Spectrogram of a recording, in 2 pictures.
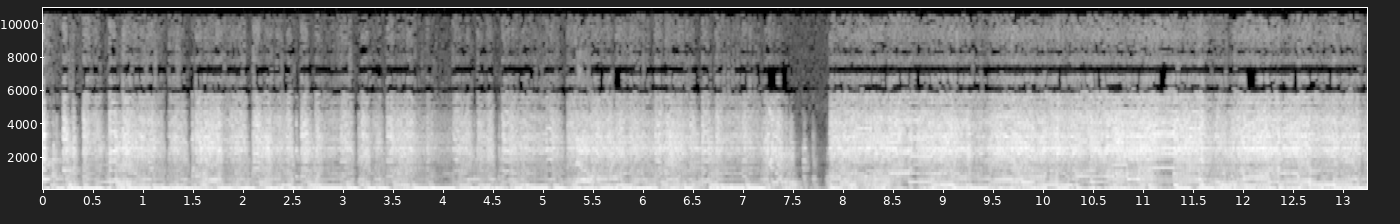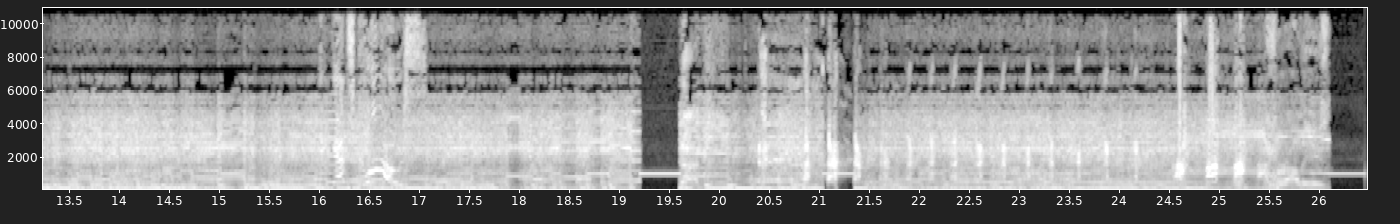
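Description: A loud, heavily distorted electric guitar plays a busy, fast-moving song intro, with dense ringing notes and a few abrupt short breaks before it charges on.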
